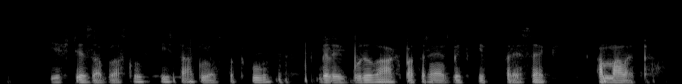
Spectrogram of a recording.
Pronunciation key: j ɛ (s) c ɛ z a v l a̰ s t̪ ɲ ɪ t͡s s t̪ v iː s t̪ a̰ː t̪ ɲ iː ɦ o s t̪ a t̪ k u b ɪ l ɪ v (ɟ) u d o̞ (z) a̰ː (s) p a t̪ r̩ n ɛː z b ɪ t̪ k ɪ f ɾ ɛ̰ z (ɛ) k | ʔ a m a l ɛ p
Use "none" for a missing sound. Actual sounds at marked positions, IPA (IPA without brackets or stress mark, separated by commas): ʃ, b, v, x, ɛ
